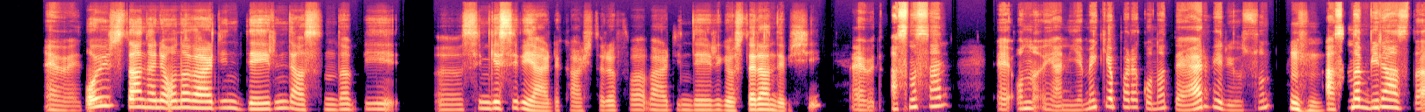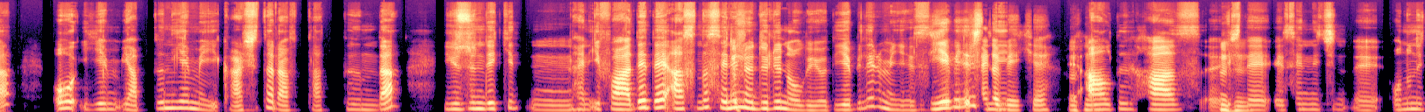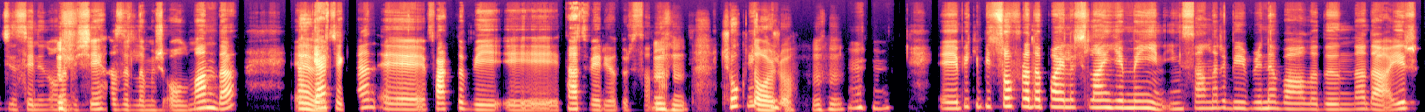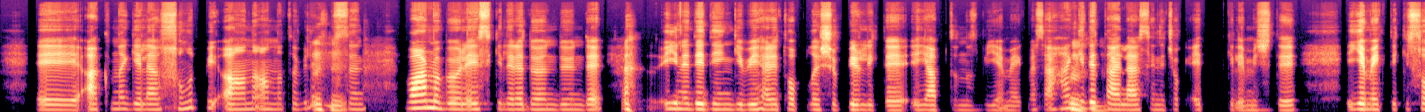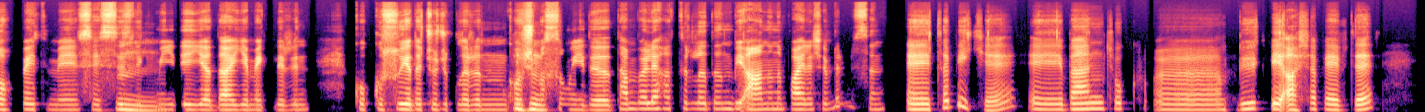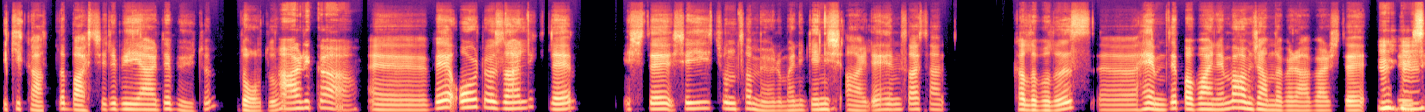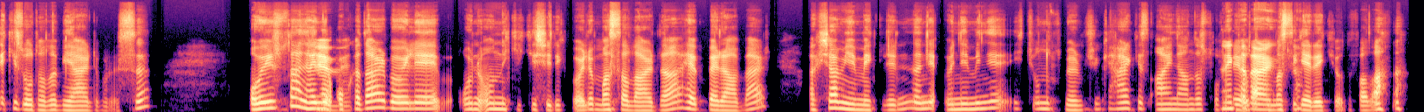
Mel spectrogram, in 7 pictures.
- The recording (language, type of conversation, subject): Turkish, podcast, Sevdiklerinizle yemek paylaşmanın sizin için anlamı nedir?
- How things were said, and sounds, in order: unintelligible speech; snort; other background noise; other noise; chuckle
